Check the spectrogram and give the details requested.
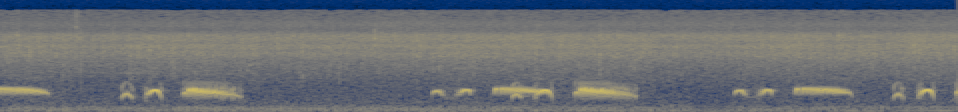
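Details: Eager young decoy spotted dove in a U Minh garden, kept for luring wild doves; mellow three-part cooing, paired short notes before a long throaty coo, several phrases in a loose rhythm over a low rumble.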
